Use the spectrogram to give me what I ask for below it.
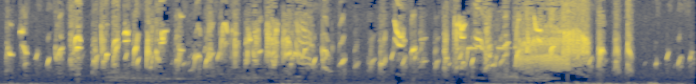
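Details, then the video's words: A goldfinch mule sings in the morning: a busy, high twitter of clipped chirps and trills, rising into a harsh buzzy passage near the end before a few last notes. "The inspiring Motif of the Mule Goldfinch"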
